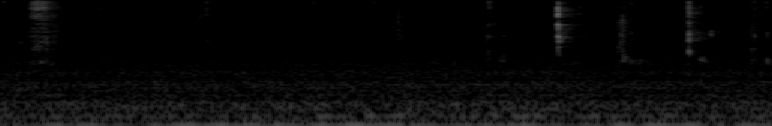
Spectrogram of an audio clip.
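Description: Close-miked chewing of fried wagyu beef: irregular wet smacking clicks, about one every half second, the sharpest a little after three and a half seconds in. A steady low hum runs underneath.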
